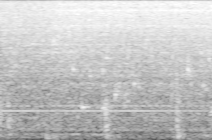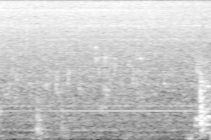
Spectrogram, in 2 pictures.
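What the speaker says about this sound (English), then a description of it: "I'm going to rinse it off so that it doesn't get all sticky" Tap water runs into a kitchen sink while food for minestrone soup is rinsed, a steady hiss with scattered soft splashes and taps against the basin.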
